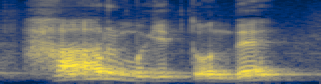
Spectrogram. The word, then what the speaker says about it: 하르므기또: 그래서 발음에 따라 원래는 하르므기또인데 발음을 쉽게 해서 아마겟돈이라고 하는 거예요.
